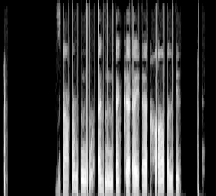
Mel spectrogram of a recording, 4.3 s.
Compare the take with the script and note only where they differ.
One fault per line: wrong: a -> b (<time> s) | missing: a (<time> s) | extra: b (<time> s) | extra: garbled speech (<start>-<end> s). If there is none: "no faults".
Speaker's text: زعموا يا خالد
extra: أنك (2.0 s)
